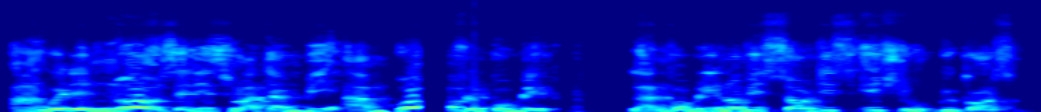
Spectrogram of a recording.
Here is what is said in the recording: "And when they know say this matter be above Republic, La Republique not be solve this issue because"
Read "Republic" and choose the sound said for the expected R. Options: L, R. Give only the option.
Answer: L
